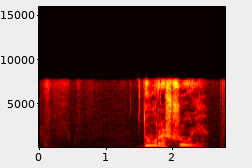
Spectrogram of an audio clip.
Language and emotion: Russian, angry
